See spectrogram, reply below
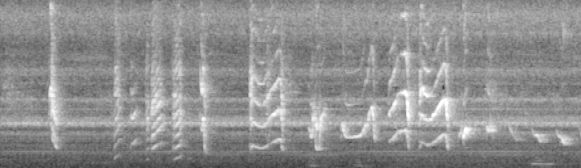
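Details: Sumbawa black-naped oriole kept as a cage bird, singing energetically: a fast run of varied chirps, looping slurred whistles and twittering notes, building into a dense burst near the end, steady background hiss.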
